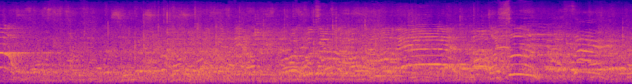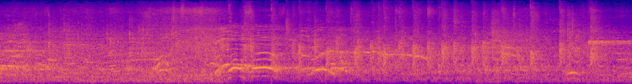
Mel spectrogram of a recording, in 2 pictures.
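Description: Young children shout excitedly in an echoing rink.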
